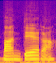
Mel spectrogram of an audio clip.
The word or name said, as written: bandera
